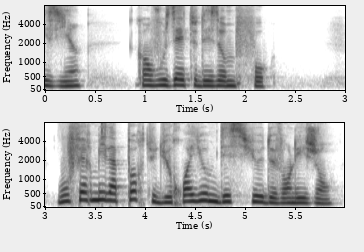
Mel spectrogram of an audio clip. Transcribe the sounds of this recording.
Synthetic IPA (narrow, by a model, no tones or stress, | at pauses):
izjɛ̃ | kɑ̃vuzɛt̪d̪ezɔmfo | vufɛʁmelapɔʁt̪d̪yʁwajomd̪esjød̪əvɑ̃leʒɑ̃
